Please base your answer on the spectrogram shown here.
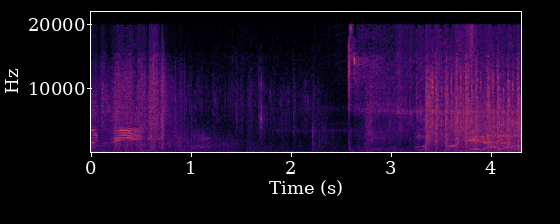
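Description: Battle gunfire in Company of Heroes 3 between German and British forces, with dense rattling volleys, machine-gun bursts and heavy thumps, loud and continuous, while a caster talks over it.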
